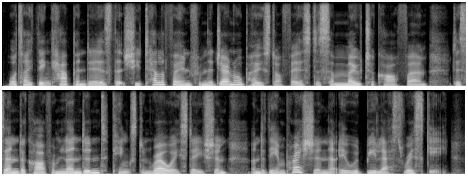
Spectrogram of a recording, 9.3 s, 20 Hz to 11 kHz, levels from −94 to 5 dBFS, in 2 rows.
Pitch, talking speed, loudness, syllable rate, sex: 180 Hz, 240 wpm, -19 LUFS, 6.5 syllables/s, female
